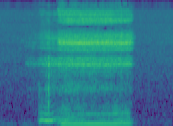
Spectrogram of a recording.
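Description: A single low, droning, buzzy snore lasting about a second, in a quiet room.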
